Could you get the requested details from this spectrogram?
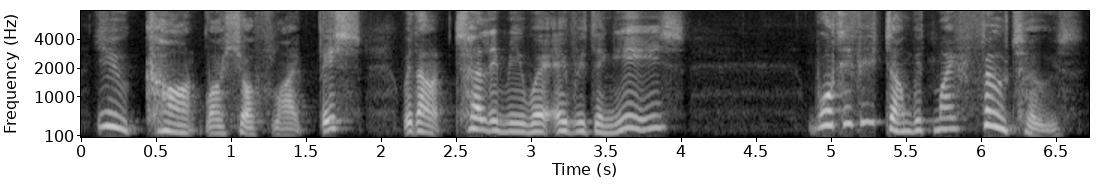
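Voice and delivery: loud pleading call after the badger; shouting after him. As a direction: call out, demanding answers. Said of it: "to shout after him".

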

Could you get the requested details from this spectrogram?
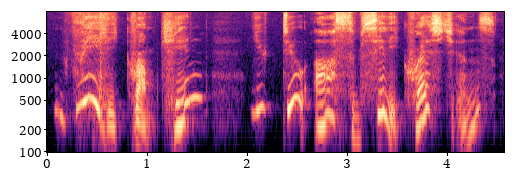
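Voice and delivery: high, exasperated badger retort; snorting, exasperated. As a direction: talk down to a silly question. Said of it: "he replied with a snort".

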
